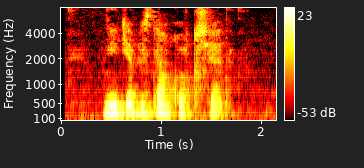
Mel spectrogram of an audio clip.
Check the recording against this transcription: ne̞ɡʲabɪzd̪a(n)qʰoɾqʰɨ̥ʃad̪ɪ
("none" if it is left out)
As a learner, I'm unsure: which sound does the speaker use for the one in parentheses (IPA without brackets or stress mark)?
n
